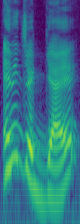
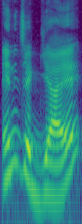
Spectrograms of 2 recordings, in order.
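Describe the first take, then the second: No difference in how they are said.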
